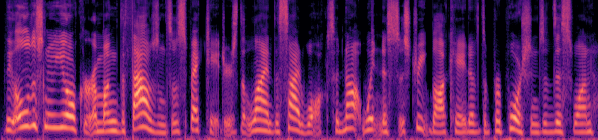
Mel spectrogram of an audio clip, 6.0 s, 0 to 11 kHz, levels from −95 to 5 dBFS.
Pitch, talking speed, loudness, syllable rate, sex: 230 Hz, 250 wpm, -21 LUFS, 7.0 syllables/s, female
